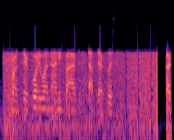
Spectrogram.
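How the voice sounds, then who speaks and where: A man's voice: medium pitch, flat delivery, normal speed. Man on tinny air traffic control radio. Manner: terse, clipped radio commands. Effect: air traffic control radio transmission. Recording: tinny radio line with static.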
